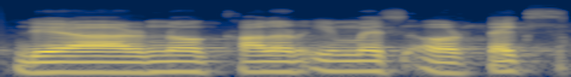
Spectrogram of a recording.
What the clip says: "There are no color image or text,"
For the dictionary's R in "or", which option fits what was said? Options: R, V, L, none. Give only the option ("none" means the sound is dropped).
R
